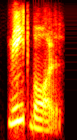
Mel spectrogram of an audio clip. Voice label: "meatball", Indian

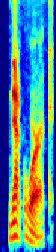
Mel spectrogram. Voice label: "network", American

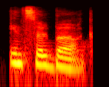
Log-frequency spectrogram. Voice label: "inselberg", Indian

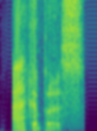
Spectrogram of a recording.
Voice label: "acarpous", British

